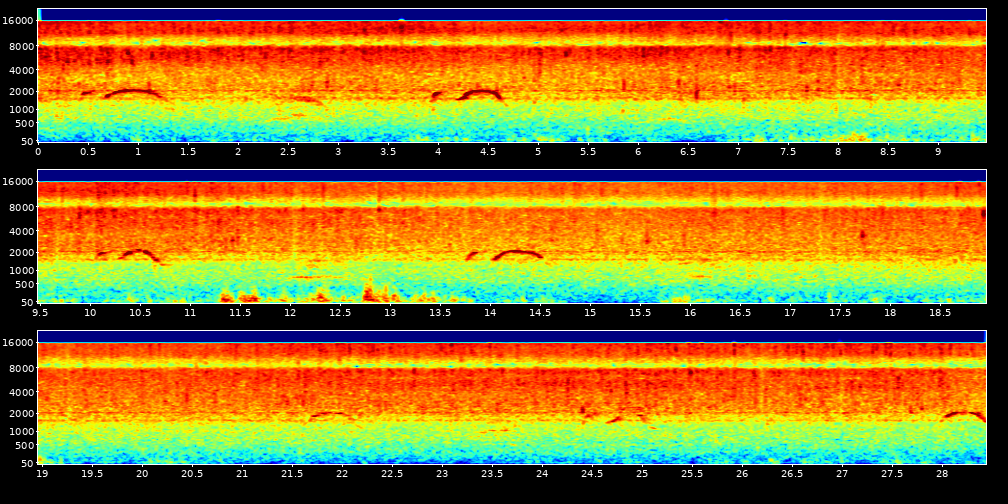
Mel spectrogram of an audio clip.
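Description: Heavy rain pouring and splashing on the ground, a steady hiss. A short high chirp recurs every few seconds over it, and a low rumble swells around the middle.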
